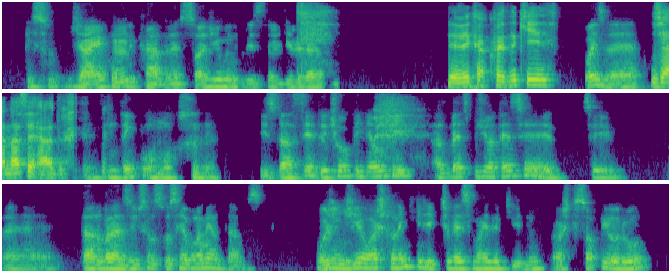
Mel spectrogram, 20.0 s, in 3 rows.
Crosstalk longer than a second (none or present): none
